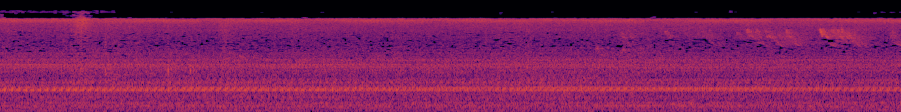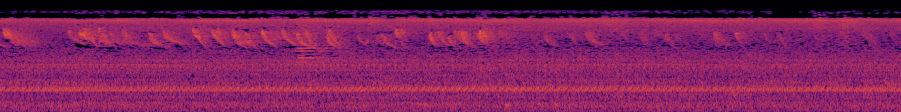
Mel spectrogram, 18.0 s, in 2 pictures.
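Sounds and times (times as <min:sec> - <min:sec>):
steady hum: 0:00.0 - 0:18.0
bird chirping: 0:07.4 - 0:16.9.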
